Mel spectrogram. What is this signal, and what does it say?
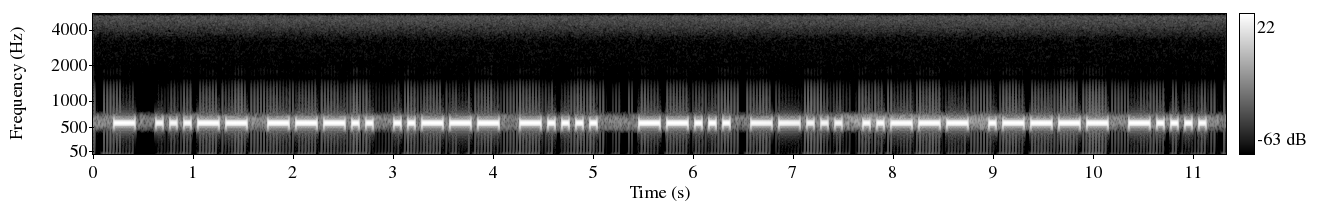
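Morse code, heard as a keyed tone, about 17 wpm, 590 Hz. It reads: T3826 77216
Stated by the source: Russian military Morse station, M32, RDL, on 5268 kHz.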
